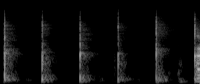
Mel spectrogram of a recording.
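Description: One person clapping hands, about six sharp claps at an even pace of roughly two and a half a second.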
